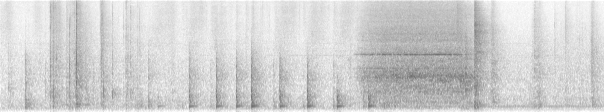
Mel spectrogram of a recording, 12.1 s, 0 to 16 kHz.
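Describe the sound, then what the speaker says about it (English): A heat gun warms car wrap vinyl on an Audi R8 GT3 bonnet, a steady blowing hiss that runs for a couple of seconds. Sharp taps and handling clicks from the vinyl being worked come before it. "we're going to actually use the heat gun to basically cause it to stretch"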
